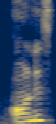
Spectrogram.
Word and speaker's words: honest: Students, notice that this word honest man, honest, here the first letter is H, but honest এর উচ্চারণ হর মতো honest-এ H এর উচ্চারণ হর মতো না হয়ে অর মতো হচ্ছে, যার কারণে honest এর পূর্বে অ্যান বসবে।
